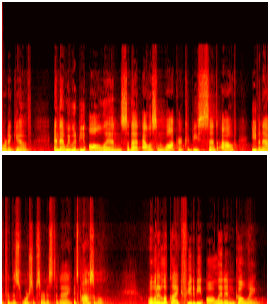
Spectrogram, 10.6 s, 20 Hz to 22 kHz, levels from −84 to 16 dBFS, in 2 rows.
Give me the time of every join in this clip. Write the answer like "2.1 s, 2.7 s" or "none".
6.7 s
